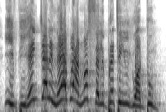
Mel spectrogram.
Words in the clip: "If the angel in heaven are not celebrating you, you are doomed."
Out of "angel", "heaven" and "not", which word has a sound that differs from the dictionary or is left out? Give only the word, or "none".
heaven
